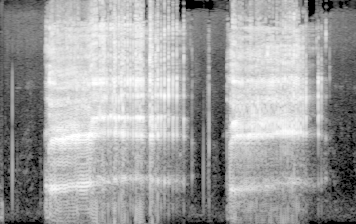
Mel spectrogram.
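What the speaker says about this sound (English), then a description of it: "guys feel like they can't compete with my belching" A loud, drawn-out burp after drinking Coke, followed by a second long belch after a short pause, both close, raspy and forceful with no talking.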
